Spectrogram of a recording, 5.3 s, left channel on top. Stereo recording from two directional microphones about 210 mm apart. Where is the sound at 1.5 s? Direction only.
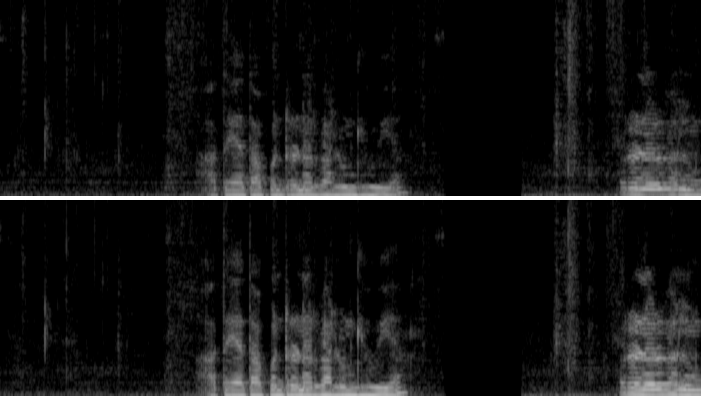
45° right (ahead or behind).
